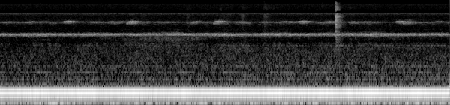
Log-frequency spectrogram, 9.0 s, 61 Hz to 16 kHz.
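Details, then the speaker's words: 52-inch Harbor Breeze Lakeside II ceiling fan runs only on low on all three speeds, with a loud steady electrical hum from a cracked, slightly melted failed run capacitor, before restoration and capacitor replacement. "it has a bad capacitor it's it's very bad it has couple of cracks in it and it got melted it got melted a little bit yeah and it makes a humming noise makes a the humming noise is a little bit loud"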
